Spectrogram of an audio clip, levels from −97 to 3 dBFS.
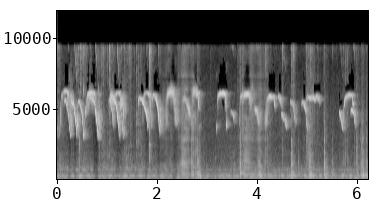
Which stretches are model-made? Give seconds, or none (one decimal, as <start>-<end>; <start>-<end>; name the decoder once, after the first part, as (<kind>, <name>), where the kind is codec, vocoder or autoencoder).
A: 2.1-2.8 (vocoder, BigVGAN v2); 3.7-4.2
